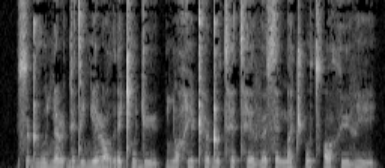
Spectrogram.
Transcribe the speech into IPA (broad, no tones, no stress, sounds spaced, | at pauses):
s ø ɖʱ u ʎ ɐ ɭ ɪ ɡ ɪ d i ʎ i ɭ ɔ r ɪ cʰ u ɟ y | ʎ ɔ h i ʈʰ ø ɖ u tʰ ɪ tʰ ɪ v ø s ɪ ŋ ɐ t͡ʃʼ u t͡sʼ ɔ x y v i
